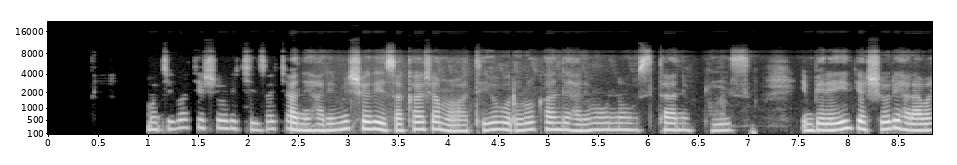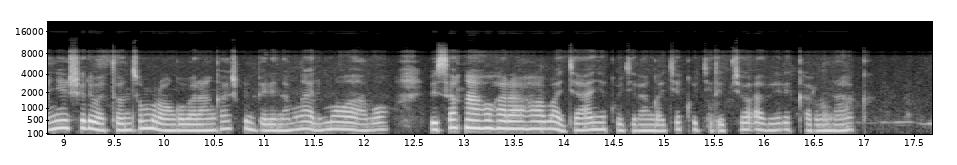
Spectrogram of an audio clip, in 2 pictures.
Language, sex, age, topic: Kinyarwanda, female, 25-35, education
